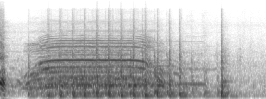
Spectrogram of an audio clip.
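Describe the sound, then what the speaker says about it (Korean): At an outdoor press conference rally calling for a Korean peace treaty, a crowd lets out a loud, sustained unison shout over evenly spaced rhythmic claps, ending with a final sharp clap and fading voices. "힘찬 박수로 모시겠습니다"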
